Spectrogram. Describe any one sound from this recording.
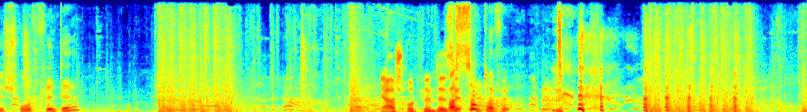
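A rifle fires several loud shots in quick bursts.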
